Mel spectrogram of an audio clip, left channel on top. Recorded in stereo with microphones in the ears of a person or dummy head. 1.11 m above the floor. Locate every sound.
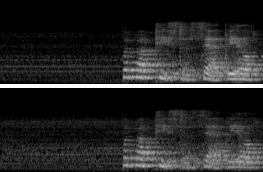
1.2 s a woman speaking: 25° right (ahead or behind), 0.8 m; by 2.5 s 75° left (ahead or behind), 0.8 m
